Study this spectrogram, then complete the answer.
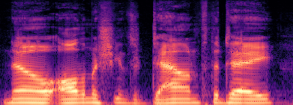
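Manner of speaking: low, hesitant cashier; drive-through guy. Retold or imitated. Cashier answering an angry customer, low and subdued. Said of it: "he's like".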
